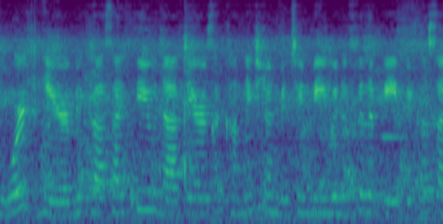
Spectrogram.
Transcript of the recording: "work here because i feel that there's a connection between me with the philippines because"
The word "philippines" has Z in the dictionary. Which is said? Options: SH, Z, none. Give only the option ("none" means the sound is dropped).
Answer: none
